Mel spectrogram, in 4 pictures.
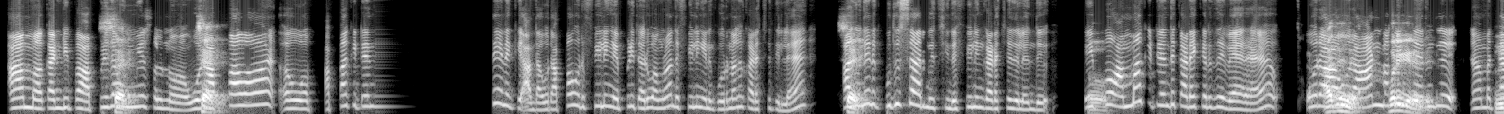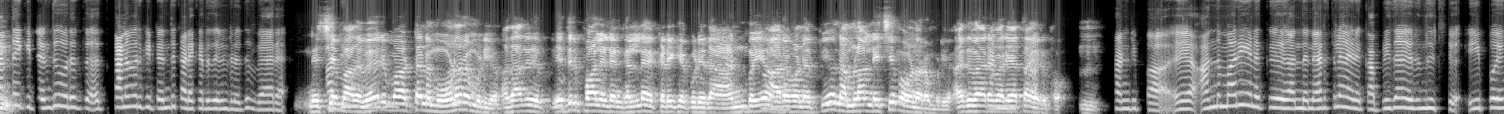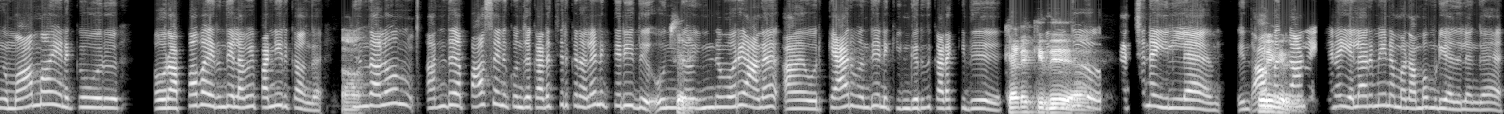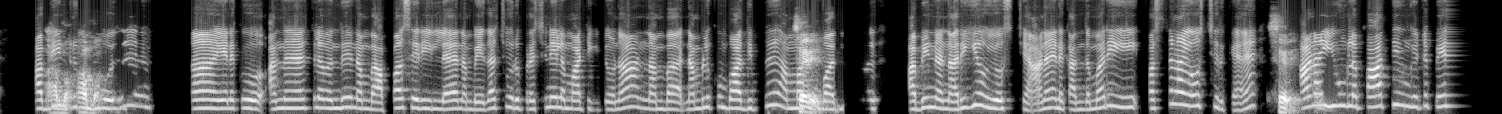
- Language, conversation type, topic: Tamil, podcast, திடீரென சந்தித்த ஒருவரால் உங்கள் வாழ்க்கை முற்றிலும் மாறிய அனுபவம் உங்களுக்குண்டா?
- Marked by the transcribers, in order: static; distorted speech; in English: "ஃபீலீங்க"; in English: "ஃபீலீங்"; tapping; in English: "ஃபீலீங்"; tsk; mechanical hum; in English: "கேர்"; breath; breath; other background noise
